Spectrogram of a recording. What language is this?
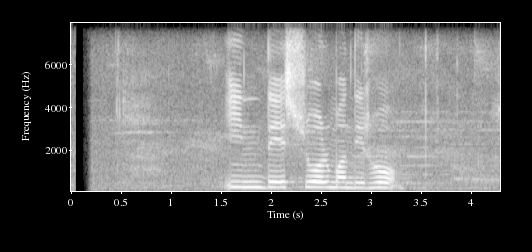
Nepali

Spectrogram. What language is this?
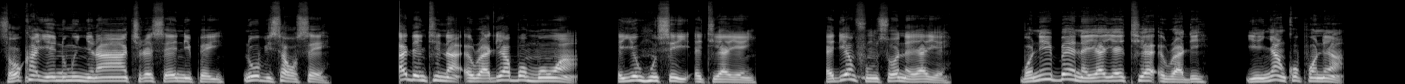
Akan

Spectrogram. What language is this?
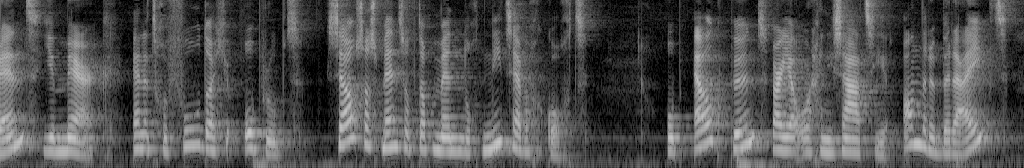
Dutch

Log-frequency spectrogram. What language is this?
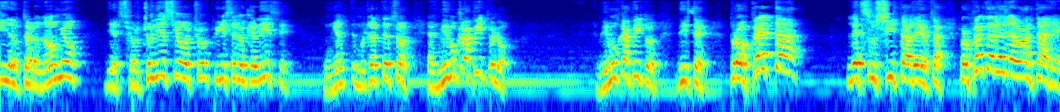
Spanish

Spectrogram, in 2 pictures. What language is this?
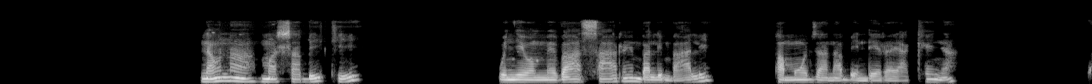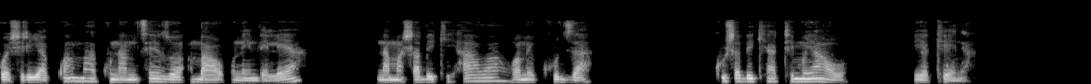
Swahili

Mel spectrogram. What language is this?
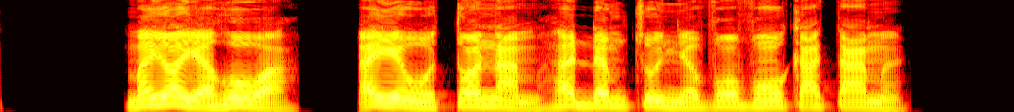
Ewe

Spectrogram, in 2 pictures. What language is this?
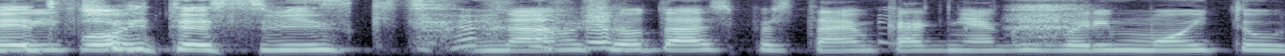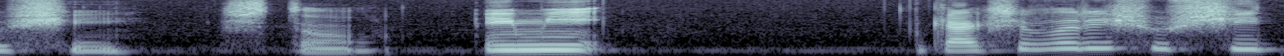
Bulgarian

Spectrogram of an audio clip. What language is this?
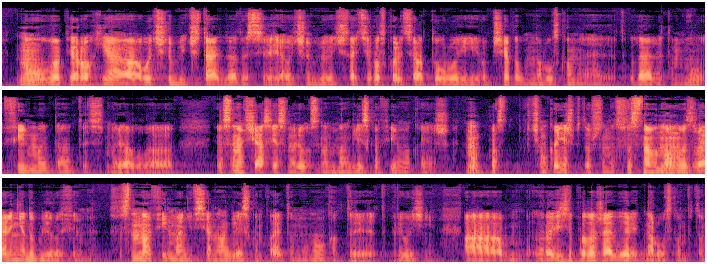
Russian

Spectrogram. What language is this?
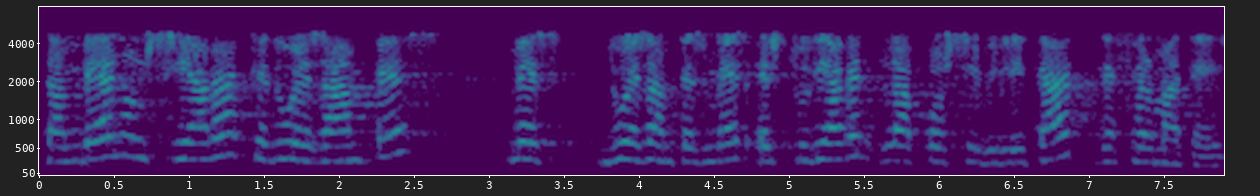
Catalan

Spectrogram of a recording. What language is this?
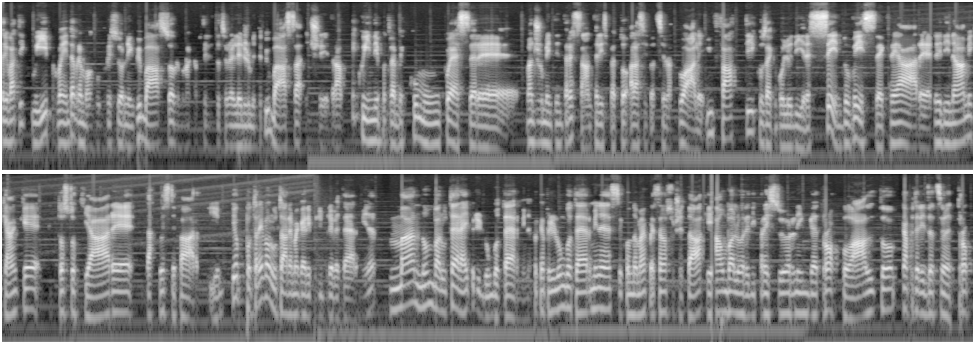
Italian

